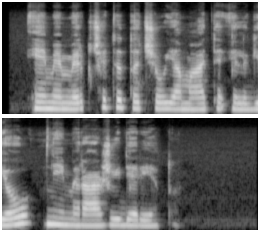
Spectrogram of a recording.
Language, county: Lithuanian, Vilnius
